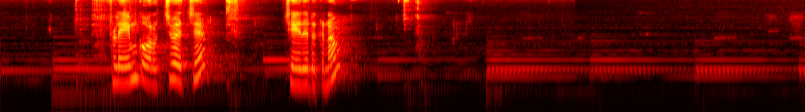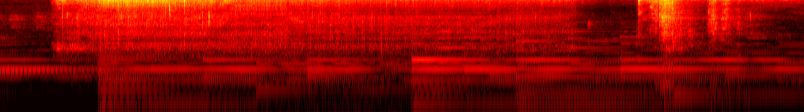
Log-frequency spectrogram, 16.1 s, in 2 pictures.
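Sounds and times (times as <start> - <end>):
batter frying in hot oil: 8.6 - 13.8
spatula entering sizzling oil: 8.6 - 15.8.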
